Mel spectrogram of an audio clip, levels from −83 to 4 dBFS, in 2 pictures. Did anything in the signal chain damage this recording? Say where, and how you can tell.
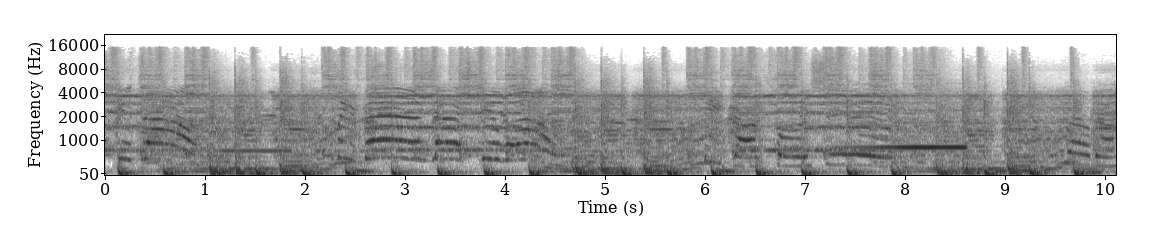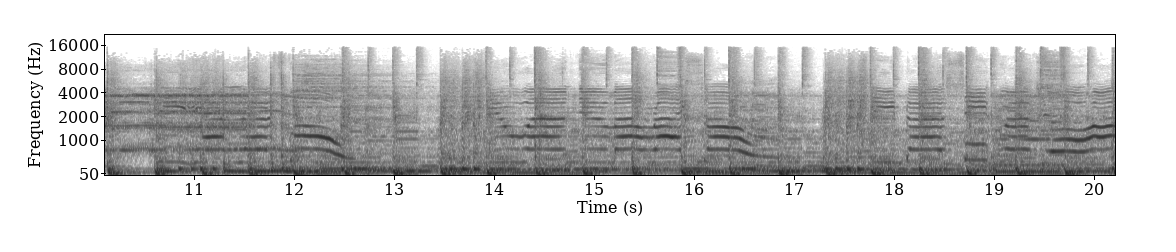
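Yes: a loudspeaker feedback squeal from the playback loudspeaker looping into the microphone rings a 798 Hz tone from 7.25 to 8.64 s, swelling over about 0.7 s to roughly 5 dB above the sound.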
